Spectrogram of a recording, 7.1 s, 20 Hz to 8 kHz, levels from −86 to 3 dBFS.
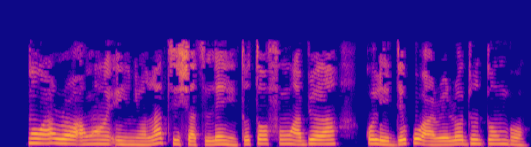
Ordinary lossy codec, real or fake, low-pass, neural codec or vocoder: MP3, 24 kbps; fake; 7.2 kHz; codec, 24 kHz, 3.1 kbps, DualCodec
